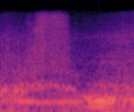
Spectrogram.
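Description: Race car in Assetto Corsa at Fuji running over a curb, engine tones dipping and rising with a brief rough jolt and short tire squeal, heard close from the cockpit.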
